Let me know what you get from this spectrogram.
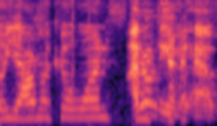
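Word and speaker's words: yarmulke: not my bailey Wick ask me how to pronounce yamaka it's yamaka it's not it's not Yuka spell it because most people can't can you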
